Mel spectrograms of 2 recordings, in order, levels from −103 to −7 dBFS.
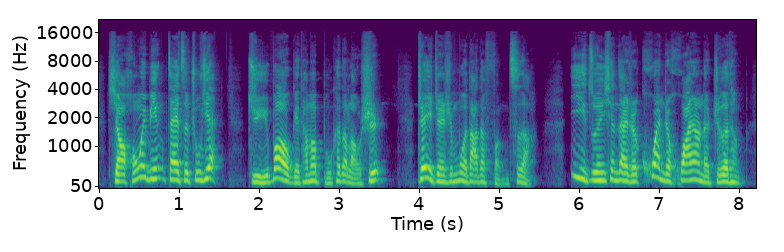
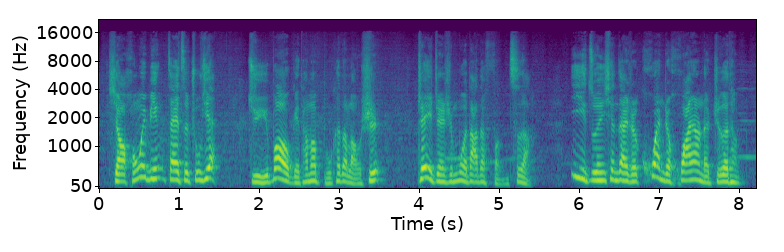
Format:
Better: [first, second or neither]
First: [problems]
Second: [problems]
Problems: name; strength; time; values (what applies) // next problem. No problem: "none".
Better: first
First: none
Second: crowd noise; faint; throughout; 30 dB below the speech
